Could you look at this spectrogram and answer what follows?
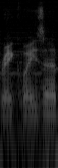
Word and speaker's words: Rayquaza: For one, Rayquaza was never red, unless he was. So, also apparently it's pronounced Rayquaza, but you'll have to drown me before I'll pronounce it that way.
